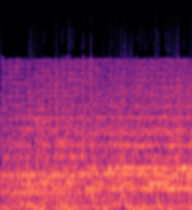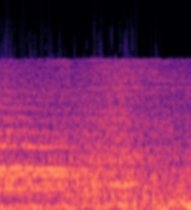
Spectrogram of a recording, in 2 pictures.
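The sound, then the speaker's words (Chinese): A train arrives at Moscow's Yaroslavsky station, a special train carrying a state delegation. A loud, steady rumble of rolling wagons runs throughout, with sustained tonal hums layered on top. “十二月十六日中午十二点，毛主席专列抵达莫斯科亚罗斯拉夫车站，开始了友好国事访问。”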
